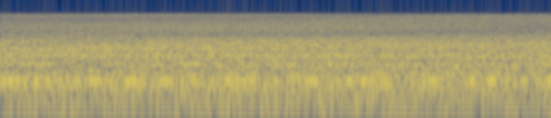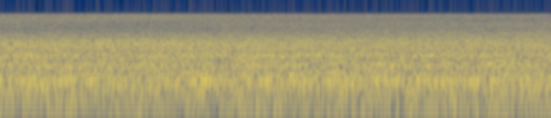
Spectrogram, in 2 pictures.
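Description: Steady engine and machinery noise of a construction site, with a faint steady hum and no distinct knocks or changes.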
